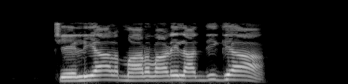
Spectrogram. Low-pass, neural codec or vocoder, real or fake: 7.2 kHz; none; real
